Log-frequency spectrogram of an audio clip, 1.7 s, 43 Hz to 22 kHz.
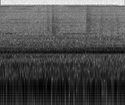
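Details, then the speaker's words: Rheem 80% 75,000 BTU gas furnace just after ignition: soft steady burner roar with faint constant hum, blower not yet on while the heat exchanger warms up; flame burns evenly, normal operation. "it's not going to turn that fan on for a few more seconds because it's going to allow that heat exchanger to warm up before it turns that fan on."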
